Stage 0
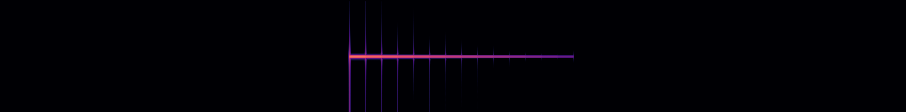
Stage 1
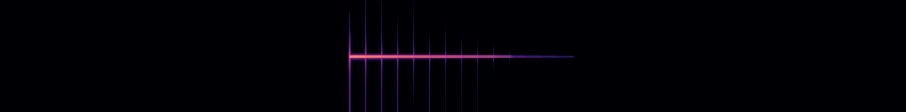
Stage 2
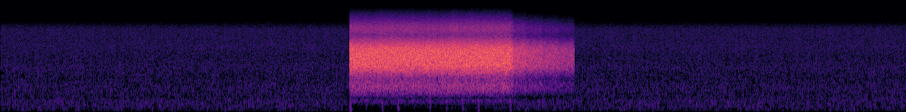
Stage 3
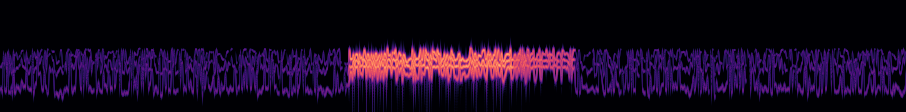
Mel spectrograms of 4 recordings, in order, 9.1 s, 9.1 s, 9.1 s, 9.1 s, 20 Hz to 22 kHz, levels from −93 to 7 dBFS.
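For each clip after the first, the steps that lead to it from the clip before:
gate -50 dBFS, range -19 dB; trim +4.5 dB
noise-vocoded speech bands 6; level flattener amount 100%
formants replaced by sine waves; trim +6.5 dB

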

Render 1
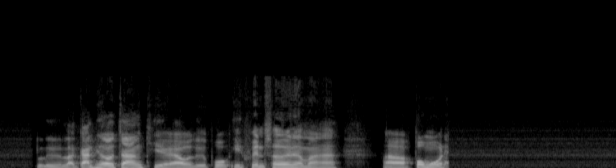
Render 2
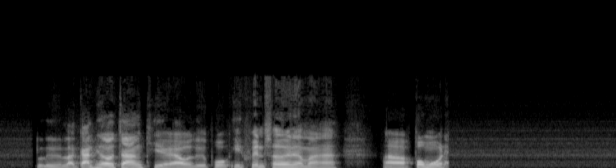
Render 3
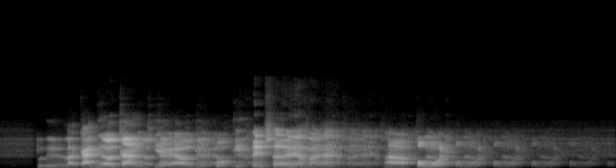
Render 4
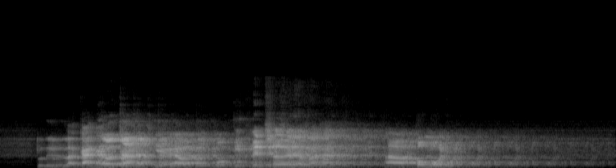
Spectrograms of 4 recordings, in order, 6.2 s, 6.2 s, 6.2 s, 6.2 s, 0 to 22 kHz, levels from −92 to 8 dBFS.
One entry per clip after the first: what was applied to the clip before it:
bass shelf 380 Hz -5 dB; trim +8 dB
spectral sustain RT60 0.51 s; band-pass filter 3.4 kHz, Q 1.7; on a send: feedback delay 380 ms, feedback 56%, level -12.5 dB; on the sum: trim +4.5 dB
reverberation RT60 0.35 s, pre-delay 135 ms, DRR 4.5 dB; trim -5.5 dB

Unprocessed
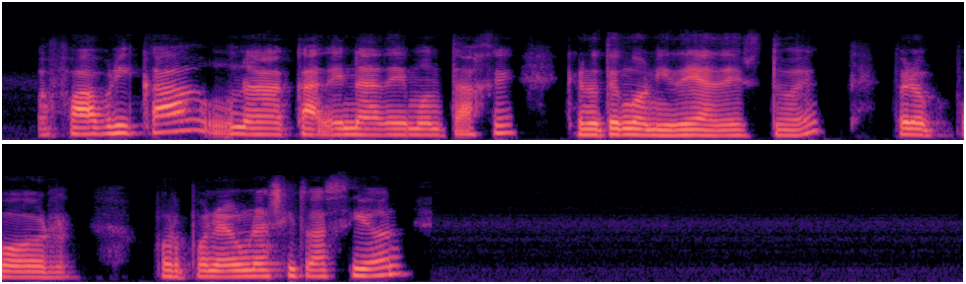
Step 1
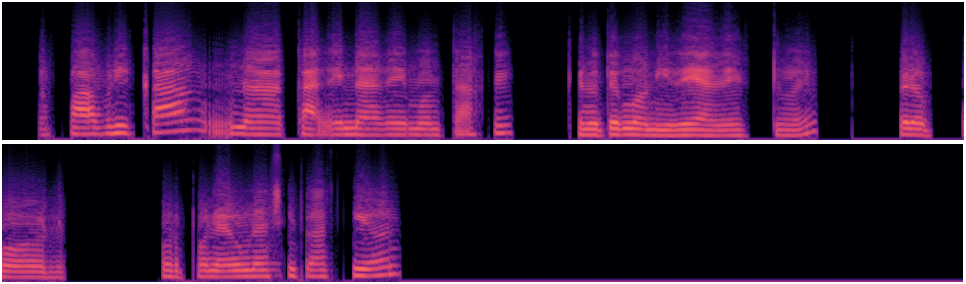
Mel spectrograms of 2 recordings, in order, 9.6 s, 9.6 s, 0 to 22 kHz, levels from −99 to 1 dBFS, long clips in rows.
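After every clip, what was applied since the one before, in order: hysteresis with a dead band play -33.5 dBFS; resonant high shelf 1.8 kHz +8.5 dB, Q 1.5; trim -6.5 dB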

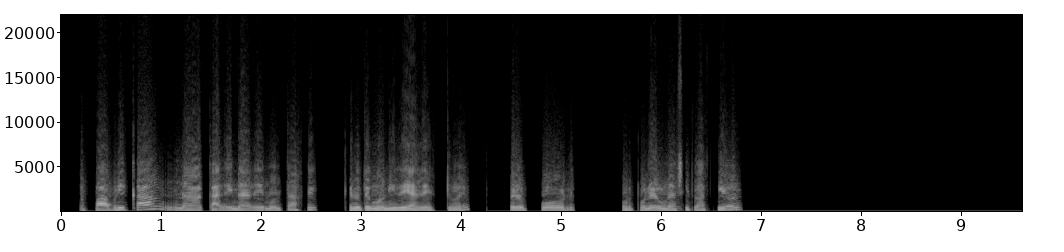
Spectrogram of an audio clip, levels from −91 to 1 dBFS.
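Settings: comb 6.6 ms, depth 36%; trim -2.5 dB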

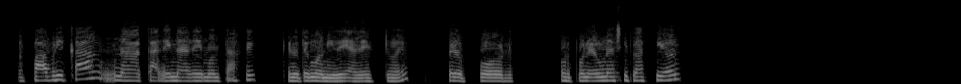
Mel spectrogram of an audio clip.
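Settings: high-pass 120 Hz 24 dB/octave; peak limiter -27.5 dBFS, peak gain reduction 9.5 dB; trim +1 dB

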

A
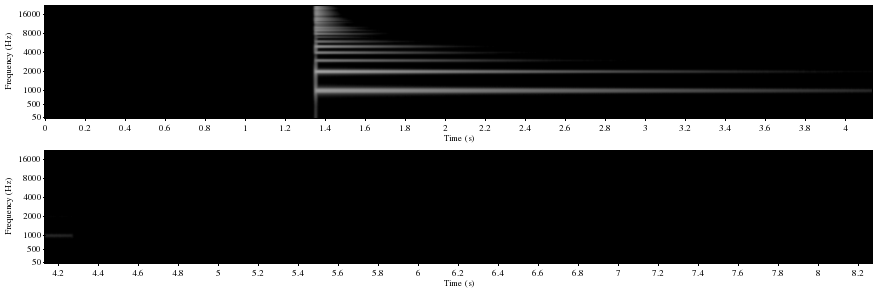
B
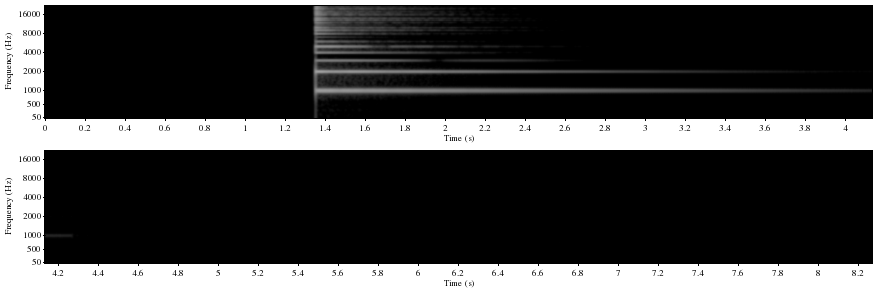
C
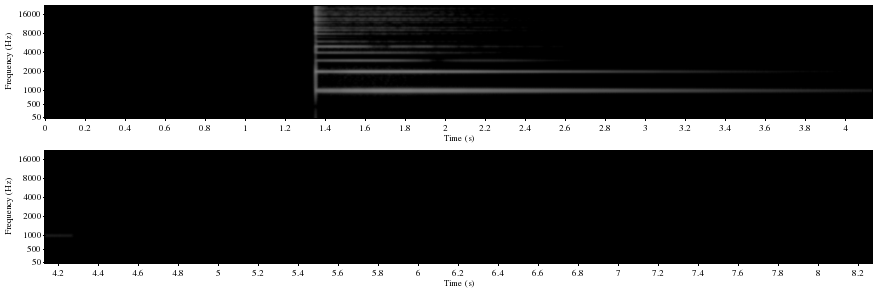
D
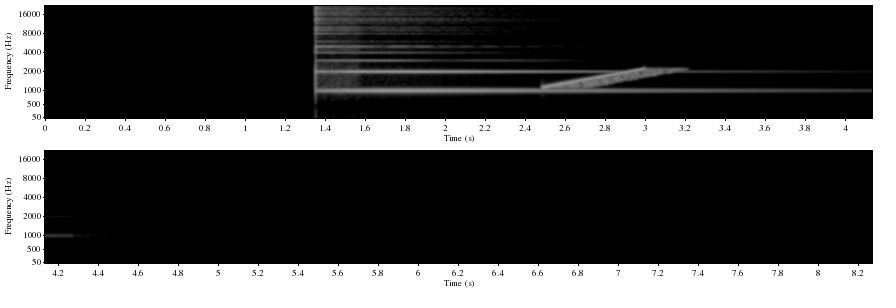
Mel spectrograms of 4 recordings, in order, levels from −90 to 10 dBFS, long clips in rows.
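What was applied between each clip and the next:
FDN reverb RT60 2 s, low-frequency decay 1.35×, high-frequency decay 0.8×, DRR 10.5 dB
compression 10:1, threshold -31 dBFS, peak gain reduction 15.5 dB; trim -4 dB
painted sound rise, 2.48–3.00 s, 1.1–2.2 kHz -41 dBFS; gated-style reverb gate 230 ms flat, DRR 7.5 dB; trim +6 dB

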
